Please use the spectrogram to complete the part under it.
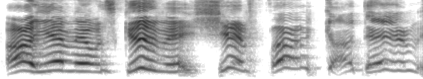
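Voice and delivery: lazy surfer dude drawl, way up high; Zen voice. Shown as a demonstration. Voice actor demos his alternate audition take as stoner Zen. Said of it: "I did my take as Zen".

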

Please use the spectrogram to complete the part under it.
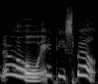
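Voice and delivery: put-on high-pitched little kid refusal; protesting child. Child refusing parent's request to kiss auntie, high whiny voice. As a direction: whine the objection up high. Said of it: "And you're like".

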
